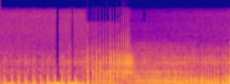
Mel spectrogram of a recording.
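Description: A motorcycle with a short stock exhaust pipe, recently fuel-injection cleaned, idles with a pulsing throb, then is revved hard into a loud rising roar that holds steady and close, with no talking.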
